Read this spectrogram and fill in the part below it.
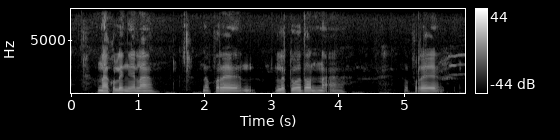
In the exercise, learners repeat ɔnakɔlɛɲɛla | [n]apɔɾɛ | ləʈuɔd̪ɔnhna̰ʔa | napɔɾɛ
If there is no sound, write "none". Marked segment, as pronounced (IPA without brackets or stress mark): n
